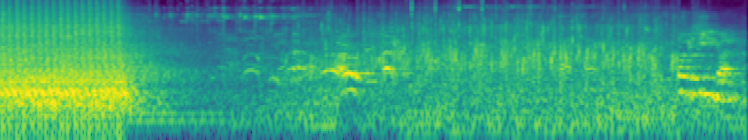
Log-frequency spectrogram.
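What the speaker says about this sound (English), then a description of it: "And this is the BAR and fast fire mode." A Browning Automatic Rifle in fast fire mode rips off a loud, rapid burst at the start, followed by crowd noise and scattered activity at a D-Day anniversary event at the National WWII Museum.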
